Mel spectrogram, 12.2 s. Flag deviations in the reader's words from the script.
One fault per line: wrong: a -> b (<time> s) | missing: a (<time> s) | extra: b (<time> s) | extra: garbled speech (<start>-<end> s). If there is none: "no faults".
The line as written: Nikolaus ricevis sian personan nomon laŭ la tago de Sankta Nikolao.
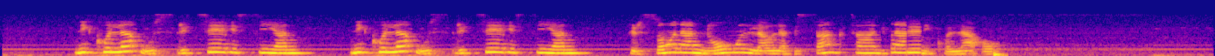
extra: nikolaus ricevis sian (3.6 s)
missing: tago (7.9 s)
extra: garbled speech (8.8-9.2 s)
